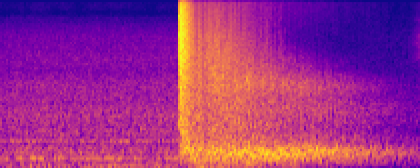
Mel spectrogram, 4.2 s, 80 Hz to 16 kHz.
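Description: A single 300 PRC rifle shot from a Seekins Havak PH2 firing Hornady Precision Hunter 212 grain ELD-X, a sudden crack about two seconds in followed by a long rolling echo that fades away. A steady low hum runs underneath.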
